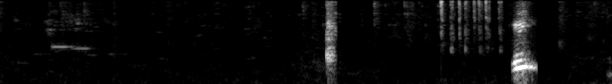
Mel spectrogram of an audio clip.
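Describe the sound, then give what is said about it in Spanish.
A short, quick run of light clicks of keys being tapped on a computer keyboard, with a couple of isolated taps before and a thump after. “¿Le prende su teclado?”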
